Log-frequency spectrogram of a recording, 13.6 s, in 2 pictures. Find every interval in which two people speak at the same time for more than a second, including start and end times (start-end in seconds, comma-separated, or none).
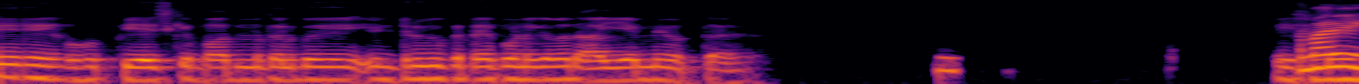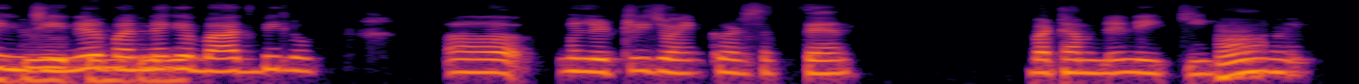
6.5-7.7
